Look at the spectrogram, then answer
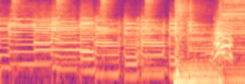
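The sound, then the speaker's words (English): A dog barks in a quick run of short, pitched yelps, ending with a louder, rougher bark. The barking is fairly loud, with no talking. “Lost your dog? Found someone else's dog?”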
